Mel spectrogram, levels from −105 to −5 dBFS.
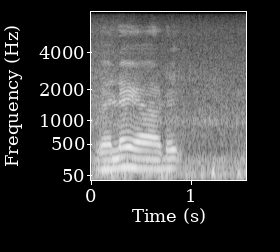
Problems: constant background noise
